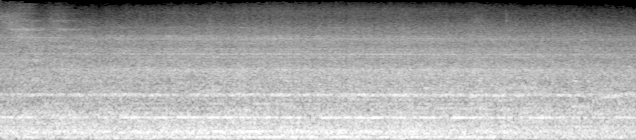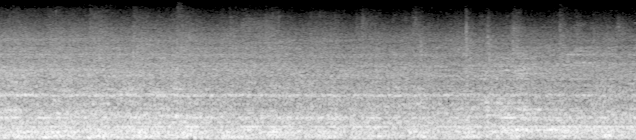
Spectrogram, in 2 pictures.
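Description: ITX-Saemaul electric multiple-unit train running at the platform: a steady low rumble with steady whining tones over it, the rumble easing about five seconds in.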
